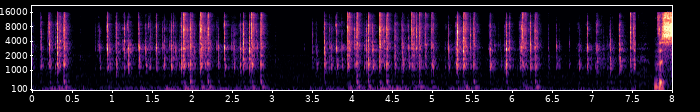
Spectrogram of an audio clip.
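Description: Typing on an Aukey KM-G4 mechanical keyboard with brown switches: a fast, steady run of key clacks, with a brief pause about three seconds in.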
